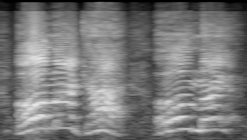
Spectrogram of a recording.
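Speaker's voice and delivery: high, loud mocking shriek of outrage; shrill, over-the-top mock outrage; mock dramatic gasp. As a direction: ham up a drama queen's gasp.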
